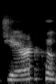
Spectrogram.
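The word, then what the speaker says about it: Jerica: by the name of jericho glasper so her name is it's like erica with a j it's j-e-r-i-c-a and her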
